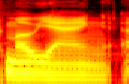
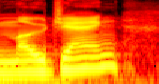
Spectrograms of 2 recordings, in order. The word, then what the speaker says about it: Mojang: in which I'm pretty sure that they confirmed that the canonical pronunciation is actually Mojang, and they just say it Mojang because they're Swedish, but it's supposed to be Mojang, according to Mark Watson, who was on that video.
